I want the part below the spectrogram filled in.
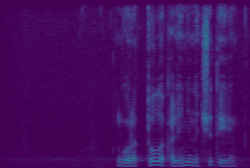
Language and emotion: Russian, neutral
